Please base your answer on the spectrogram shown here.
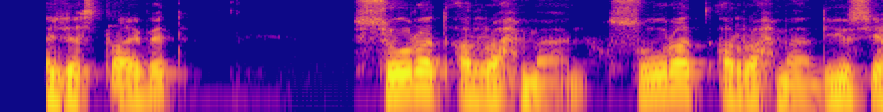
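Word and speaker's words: الرحمن: like with the Ar-Rahman, this is like with the alif, then you say it like long, you know. Right, Ar-Rahman.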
